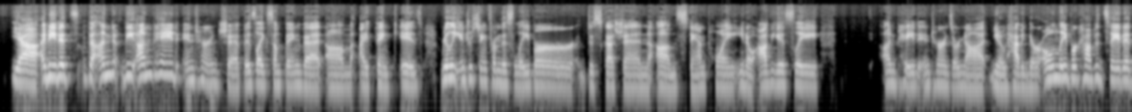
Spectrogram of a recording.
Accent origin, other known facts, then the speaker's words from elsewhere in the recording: Pennsylvania, United States; my home state of Pennsylvania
